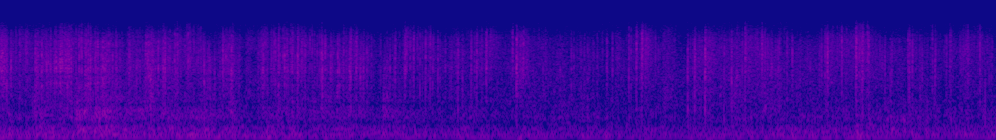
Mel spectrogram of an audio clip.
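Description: Faint crackling of a wood fire in a fireplace: a soft hiss with scattered small pops and snaps.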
